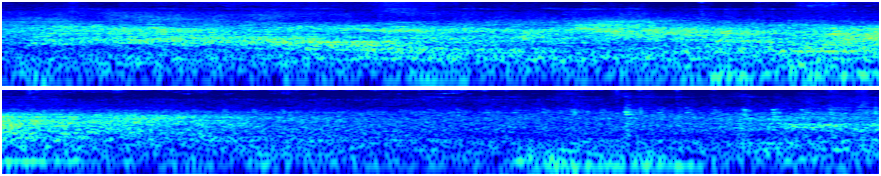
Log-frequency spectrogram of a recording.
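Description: Street traffic heard from a moving bicycle: passing cars whose tyre and engine noise swells over the first few seconds and fades, with another vehicle coming up near the end.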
